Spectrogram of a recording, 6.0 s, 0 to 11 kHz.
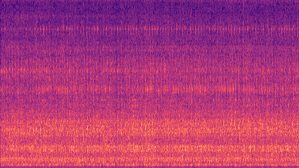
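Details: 1987 Johnson 6 hp outboard running on a bucket after carburetor linkage fix, gearcase oil change and good water pump; steady even buzzing with no stumbles after mixture adjustment from a lean sneeze/miss; sounds good but still runs too cold.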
